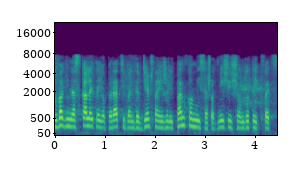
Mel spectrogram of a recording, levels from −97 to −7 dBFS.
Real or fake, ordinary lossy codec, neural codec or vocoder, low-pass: fake; none; codec, 16 kHz, 6 kbps, DAC; none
